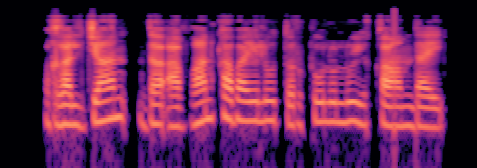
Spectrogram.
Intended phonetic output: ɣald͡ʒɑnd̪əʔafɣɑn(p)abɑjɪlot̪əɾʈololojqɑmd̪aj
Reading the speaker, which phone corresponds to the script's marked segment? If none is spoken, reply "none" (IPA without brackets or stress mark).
q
